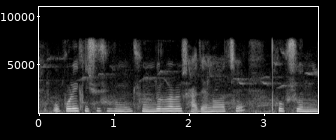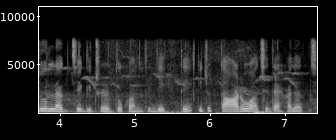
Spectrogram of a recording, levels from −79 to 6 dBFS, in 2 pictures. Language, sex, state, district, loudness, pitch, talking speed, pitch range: Bengali, female, West Bengal, North 24 Parganas, -21 LUFS, 220 Hz, 155 wpm, 195-240 Hz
